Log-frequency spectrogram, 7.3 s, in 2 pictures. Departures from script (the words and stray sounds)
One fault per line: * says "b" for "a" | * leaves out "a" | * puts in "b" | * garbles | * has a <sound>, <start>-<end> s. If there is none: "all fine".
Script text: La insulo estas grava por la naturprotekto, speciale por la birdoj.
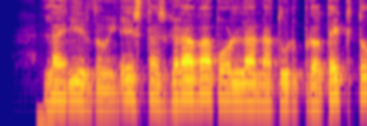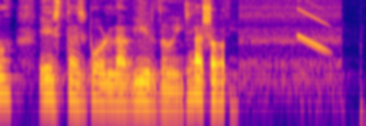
* says "birdoj" for "insulo"
* says "estas" for "speciale"
* garbles
* has a chirp, 6.6-7.0 s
